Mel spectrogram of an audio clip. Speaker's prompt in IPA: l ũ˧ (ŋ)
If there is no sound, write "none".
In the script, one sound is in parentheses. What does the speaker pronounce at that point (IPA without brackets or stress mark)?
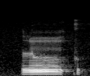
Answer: k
